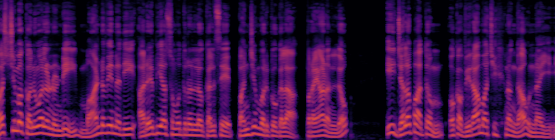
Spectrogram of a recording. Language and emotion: Telugu, neutral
